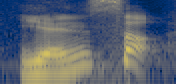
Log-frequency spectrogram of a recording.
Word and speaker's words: 颜色: 颜色, 색깔, 색상이라는 단어가 보입니다. 이때 발음이 중요한데요. IAN은 YAN으로 바꿔서 이안이라 읽지 않고 EN으로 읽는다는 불규칙이라는 거 정리해 두시기 바랍니다.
